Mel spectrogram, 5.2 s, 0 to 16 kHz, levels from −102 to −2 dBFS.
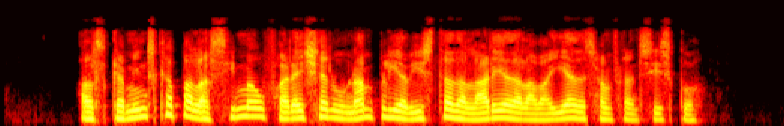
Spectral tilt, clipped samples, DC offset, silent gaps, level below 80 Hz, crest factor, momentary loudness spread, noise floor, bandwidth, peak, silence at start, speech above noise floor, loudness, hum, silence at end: -6.5 dB/octave; under 0.1%; under 0.1%; none; -66 dBFS; 20 dB; 11 LU; -71 dBFS; 7.8 kHz; -4 dBFS; 0.55 s; 48 dB; -23 LUFS; none; 0.6 s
